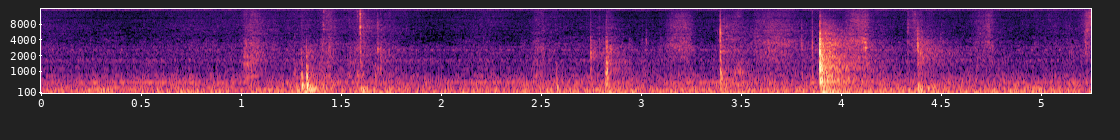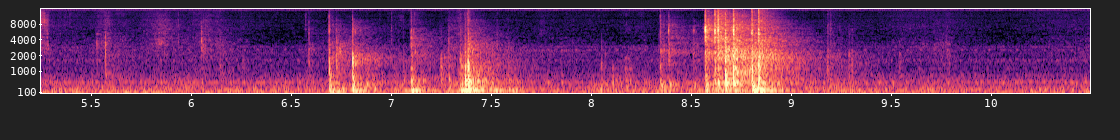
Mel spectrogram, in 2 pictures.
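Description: Clear plastic storage container and its lid being handled: a few light knocks at first, then a cluster of plastic clicks and knocks as the lid is pressed on and the box is picked up, loudest shortly before the end.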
